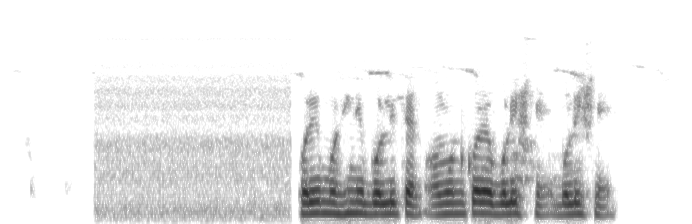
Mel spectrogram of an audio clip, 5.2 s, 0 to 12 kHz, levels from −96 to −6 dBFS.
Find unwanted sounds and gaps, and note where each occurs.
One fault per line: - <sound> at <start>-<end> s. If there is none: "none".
none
